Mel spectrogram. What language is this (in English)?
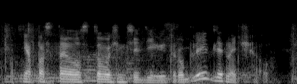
Russian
